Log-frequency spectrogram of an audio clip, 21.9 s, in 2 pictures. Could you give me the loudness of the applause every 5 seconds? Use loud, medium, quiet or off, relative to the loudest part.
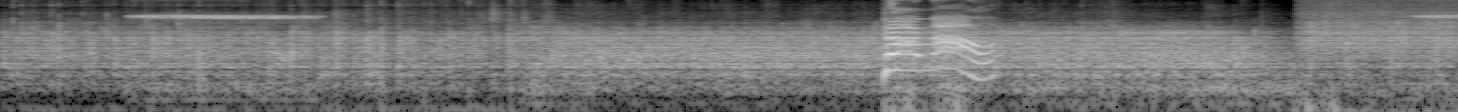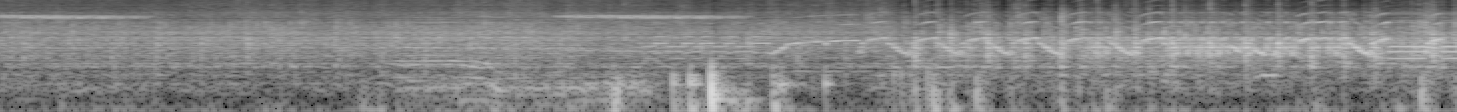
medium, medium, medium, loud, loud.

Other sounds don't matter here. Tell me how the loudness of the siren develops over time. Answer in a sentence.
The loudness of the siren goes up.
